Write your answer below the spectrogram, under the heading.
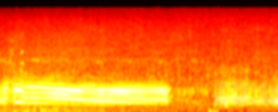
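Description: A puffin gives a long, low groaning call with a steady, buzzy moan, then after a brief pause starts a second, rougher, pulsing call. No voices are heard.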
